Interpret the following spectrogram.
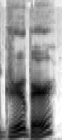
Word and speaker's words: Gruber: by a very special guest Mr uh Jesse Gruber that that's correct Jesse last name pronounced that right I just correct Jessie grber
